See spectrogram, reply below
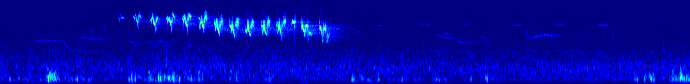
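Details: Common chaffinch singing: a fast descending series of bright, repeated notes lasting about two seconds and ending in a flourish, followed by faint thin calls of other birds over low rustling background noise.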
